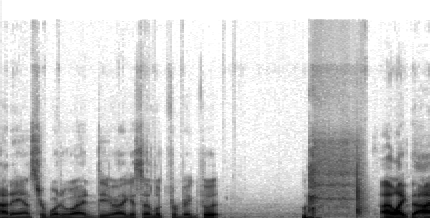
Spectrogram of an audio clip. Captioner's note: laughing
